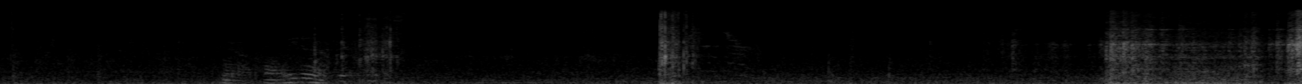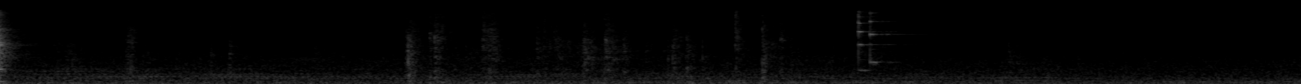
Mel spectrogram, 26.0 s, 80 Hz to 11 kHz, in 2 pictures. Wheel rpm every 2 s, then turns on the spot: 0, 0, 0, 0, 0, 0, 0, 0, 0, 0, 0, 0, 0.
none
